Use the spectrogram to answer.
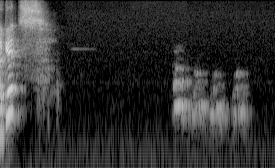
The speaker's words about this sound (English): So as promised, my daughter walked in, and now the dogs are barking right towards the end.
